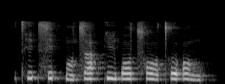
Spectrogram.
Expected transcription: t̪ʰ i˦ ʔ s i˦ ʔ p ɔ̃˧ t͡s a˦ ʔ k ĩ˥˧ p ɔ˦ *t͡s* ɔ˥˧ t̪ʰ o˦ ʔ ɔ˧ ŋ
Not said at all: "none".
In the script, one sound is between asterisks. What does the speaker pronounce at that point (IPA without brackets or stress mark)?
t͡sʰ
